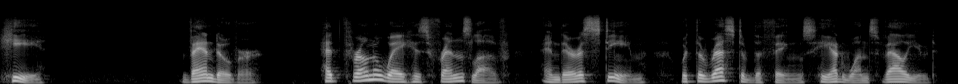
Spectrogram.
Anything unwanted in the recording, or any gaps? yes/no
no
